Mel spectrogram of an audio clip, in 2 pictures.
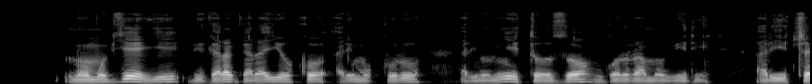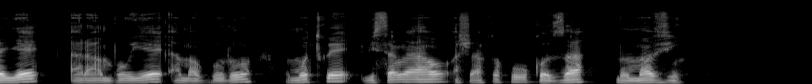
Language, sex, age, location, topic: Kinyarwanda, male, 25-35, Kigali, health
